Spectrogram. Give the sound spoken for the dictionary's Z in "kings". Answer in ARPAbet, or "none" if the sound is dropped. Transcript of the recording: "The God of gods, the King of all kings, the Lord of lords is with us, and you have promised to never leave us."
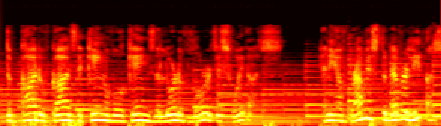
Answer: Z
